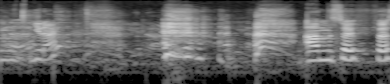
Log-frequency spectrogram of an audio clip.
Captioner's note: crowd laughing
